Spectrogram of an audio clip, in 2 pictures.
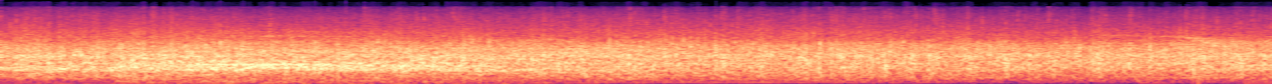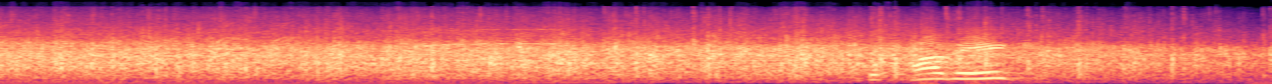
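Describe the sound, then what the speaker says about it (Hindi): Audience applause fills a stage talk hall, a dense steady clapping loud from the start and slowly thinning, with a voice speaking briefly near the end. "जब मैं आता हूं स्टेज के ऊपर तो एक लेवल है तालियों का"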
